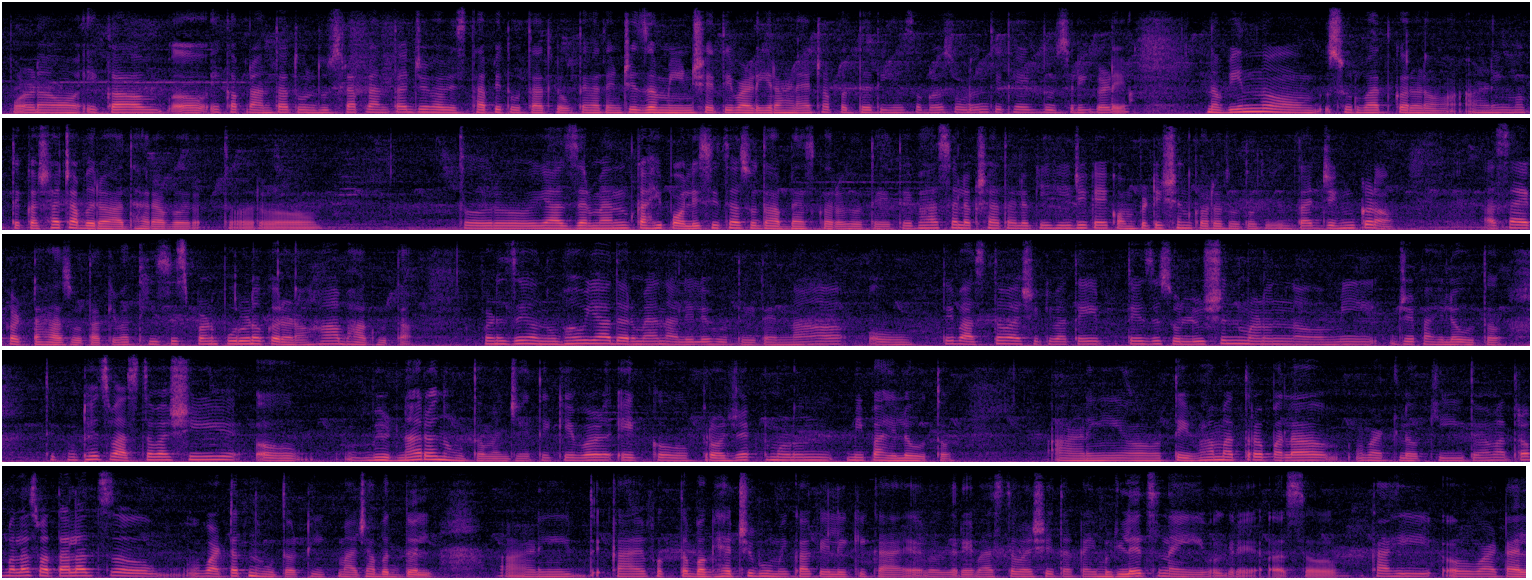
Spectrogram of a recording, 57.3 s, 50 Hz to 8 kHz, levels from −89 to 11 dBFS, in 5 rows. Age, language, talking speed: 20-39, Marathi, 110 wpm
